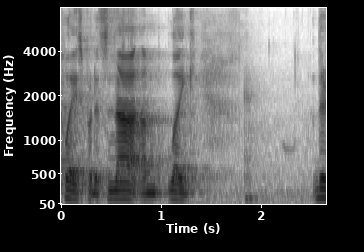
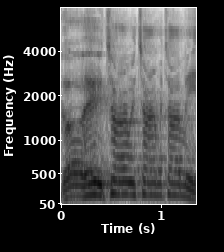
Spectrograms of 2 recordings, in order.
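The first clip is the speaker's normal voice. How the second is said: high, eager mock crowd chant; raised-pitch imitation of excited fans; fans calling out; 9 semitones higher than usual. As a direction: imitate fans hailing their hero. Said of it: "people are like".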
